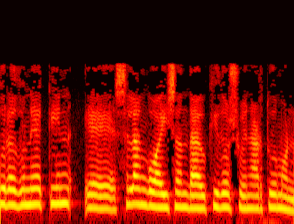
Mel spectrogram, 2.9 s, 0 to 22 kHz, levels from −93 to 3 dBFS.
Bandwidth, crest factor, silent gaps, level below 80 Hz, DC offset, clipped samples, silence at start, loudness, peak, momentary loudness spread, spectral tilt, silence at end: 8 kHz; 14 dB; none; -66 dBFS; under 0.1%; under 0.1%; 0 s; -25 LUFS; -10 dBFS; 4 LU; -5 dB/octave; 0 s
